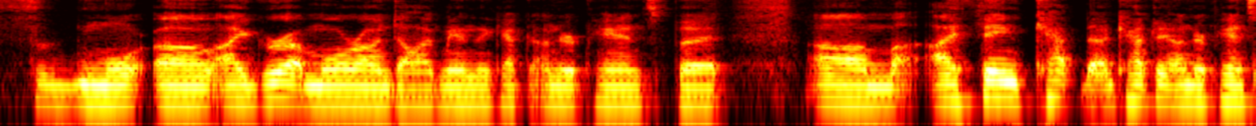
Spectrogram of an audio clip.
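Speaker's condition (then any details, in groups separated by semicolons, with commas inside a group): No condition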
